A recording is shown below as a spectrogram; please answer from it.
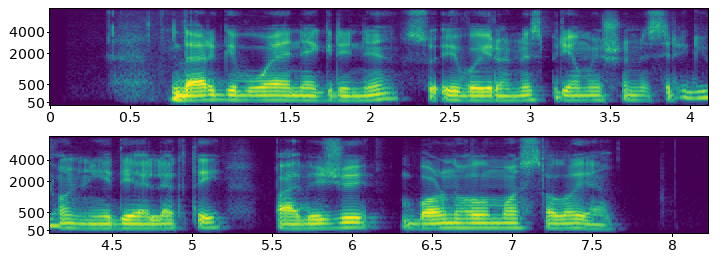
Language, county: Lithuanian, Vilnius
